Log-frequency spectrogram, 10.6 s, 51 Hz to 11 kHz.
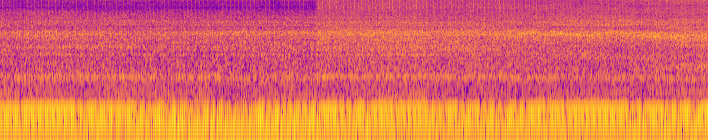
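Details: Fiat X1/9 engine: low, lumpy idle with an uneven pulsing beat that never settles, plus revving; rough idle.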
